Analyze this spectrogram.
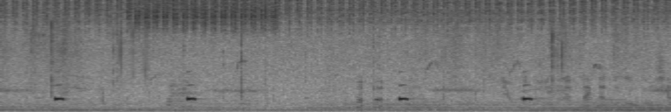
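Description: A common midwife toad gives short, pure, bell-like whistled notes at irregular intervals of a second or two.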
